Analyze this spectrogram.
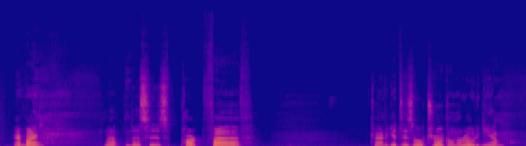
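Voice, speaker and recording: At a moderate pace, a man speaks at medium pitch with lively intonation and vocal fry. Long, frequent pauses break up his speech. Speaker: car restoration youtuber. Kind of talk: casual tutorial. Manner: halting, many fillers.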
